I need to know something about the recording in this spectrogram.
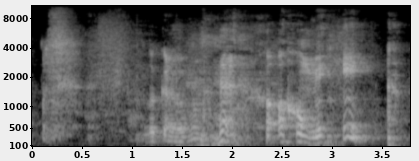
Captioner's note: laughs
